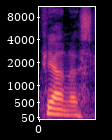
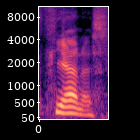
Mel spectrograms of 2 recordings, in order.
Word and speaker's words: pianist: pianist and by the way that's how it's pronounced pianist right in case you've heard pianist and pianist and didn't know which was correct and didn't know who to ask it's pianist right i don't know what a piano is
